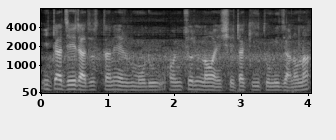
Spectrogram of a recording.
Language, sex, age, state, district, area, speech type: Bengali, male, 30-45, West Bengal, Kolkata, urban, read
